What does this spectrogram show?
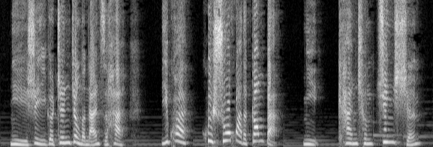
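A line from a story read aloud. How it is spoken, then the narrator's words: Stunned loud shout. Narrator (Chinese): 沃克医生惊呆了，大声嚷道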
